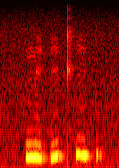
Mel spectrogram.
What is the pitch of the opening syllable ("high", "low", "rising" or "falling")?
low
